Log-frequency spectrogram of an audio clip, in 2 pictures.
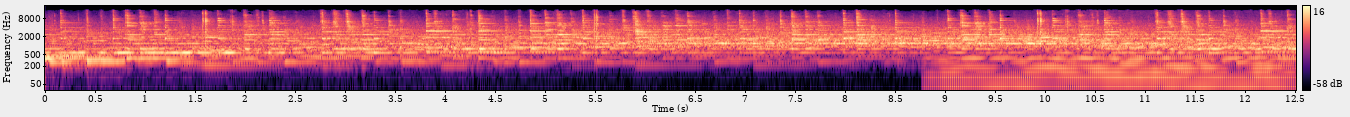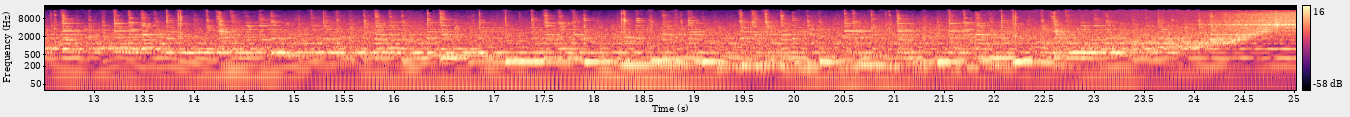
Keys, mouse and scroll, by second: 0.1 ctrl+click, 0.4 ctrl+click, 2.3 click, 2.9 ctrl+click, 5.2 click, 7.8 click, 9.2 click, 9.8 shift+click, 10.9 click, 12.8 click, 13.6 click, 14.1 shift+click, 14.1 shift+click, 17.0 click, 18.0 click, 22.3 click, 23.9 click.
